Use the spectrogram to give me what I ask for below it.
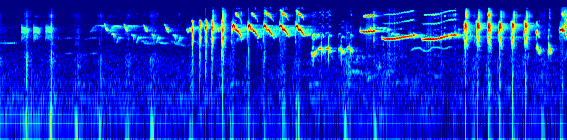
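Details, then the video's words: Grey-cheeked bulbul in active song, recorded as tutoring audio for cage birds: soft, scattered clicks at first, then loud rapid strings of high chirps, thin rising whistles, and a series of quick pulsed notes. "Terapi tledekan gunung _gacor cocokjuga cocok buat masteran"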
